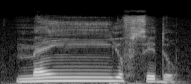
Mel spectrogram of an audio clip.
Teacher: So we would say, may yufsidu. So basically, we're putting the noon into the ya. It's disappearing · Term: idgham with ghunna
